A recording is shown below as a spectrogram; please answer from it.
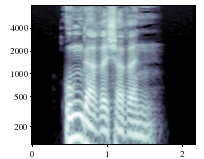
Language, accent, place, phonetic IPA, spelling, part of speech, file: German, Germany, Berlin, [ˈʊŋɡaʁɪʃəʁən], ungarischeren, adjective, De-ungarischeren.ogg
- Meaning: inflection of ungarisch: 1. strong genitive masculine/neuter singular comparative degree 2. weak/mixed genitive/dative all-gender singular comparative degree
